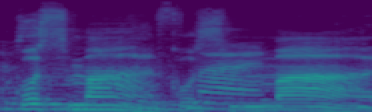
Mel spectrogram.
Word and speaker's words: Guzman: Guzman. Do I say it right? Guzman.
